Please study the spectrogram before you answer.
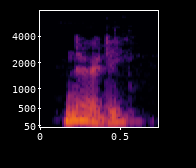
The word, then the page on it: nerdy: British English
